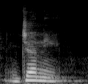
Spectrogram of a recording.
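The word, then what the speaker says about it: journey: इसमें देख ले हैं आर इसमें साइलेंट पर आर इसमें साइलेंट हो गया है, और जे और ओ यू है उसको जा पढ़ रहे हैं केवल, और ई वाई को ई पढ़ रहे हैं, और ना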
